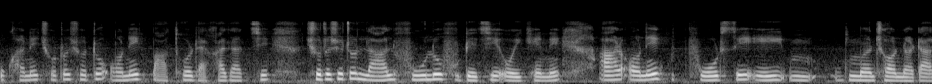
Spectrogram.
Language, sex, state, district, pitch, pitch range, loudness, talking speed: Bengali, female, West Bengal, Purulia, 200 Hz, 185-220 Hz, -17 LUFS, 140 wpm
